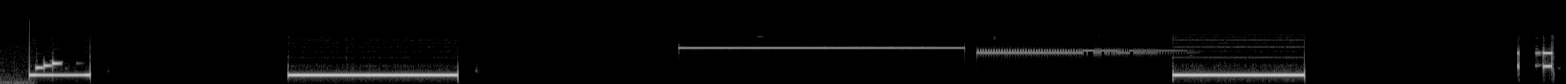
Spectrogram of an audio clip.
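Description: Telephone line tones while calling detention centres: steady low ringing tones separated by silences, then a long higher tone followed by a slightly lower one that fades, and one more low tone before the line cuts off.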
